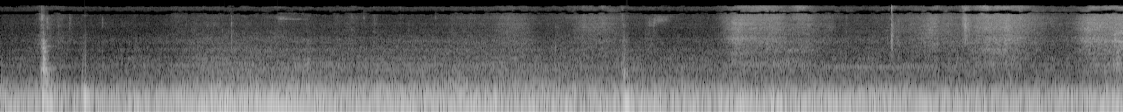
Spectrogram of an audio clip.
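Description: Low, steady rumble of a car heard from inside the cabin as it moves slowly in traffic, with a soft hiss rising briefly a little past halfway.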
